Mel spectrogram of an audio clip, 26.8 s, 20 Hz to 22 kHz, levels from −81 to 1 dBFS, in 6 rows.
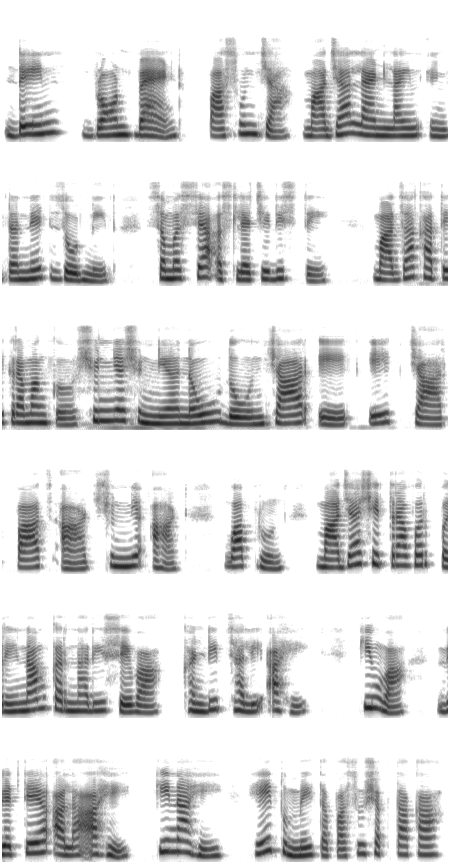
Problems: constant background noise, echo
